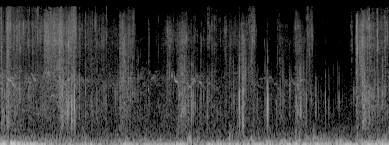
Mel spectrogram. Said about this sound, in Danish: Det er hit, og jeg går over knastør lysebrun jord med vissen vegetation.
